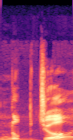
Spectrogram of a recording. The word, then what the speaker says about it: নুব্জ: যখন জফলা, বফলা, মফলা শুরুতে থাকে তার উচ্চারণ আমরা করি না প্রাথমিকভাবে এটা। আর যদি পরে থাকে তখন আমরা উচ্চারণ করি। যেমন জফলা যদি পরে থাকতো আমরা উচ্চারণ করতাম সত্য, আর এখানে জফলা বাদ দিয়েই নুব্জ এরকম উচ্চারণ হবে।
